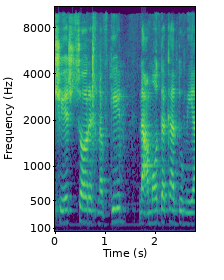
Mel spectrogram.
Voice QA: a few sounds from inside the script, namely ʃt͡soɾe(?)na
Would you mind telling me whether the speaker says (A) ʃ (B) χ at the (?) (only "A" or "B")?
B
